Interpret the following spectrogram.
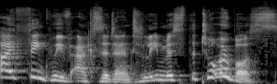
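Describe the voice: A man puts on a character voice with a high pitch and very wide pitch swings. His tone is fairly bright and his pace is moderate.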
